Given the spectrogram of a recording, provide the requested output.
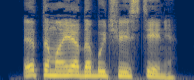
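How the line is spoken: Calm. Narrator (Russian): спокойно ответил я

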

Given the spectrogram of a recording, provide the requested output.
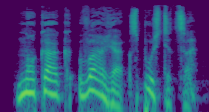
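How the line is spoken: Whisper. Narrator (Russian): прошептал Полиньяк

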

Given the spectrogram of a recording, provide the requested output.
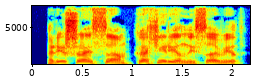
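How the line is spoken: Snorting remark. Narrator (Russian): хмыкнул я

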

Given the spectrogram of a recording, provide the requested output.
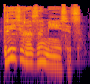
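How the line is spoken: Glum explanation. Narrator (Russian): уныло пояснил бригадир королевских строителей

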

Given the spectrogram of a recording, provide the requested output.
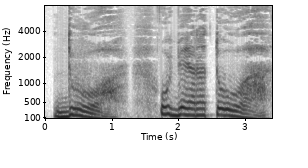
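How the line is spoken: Moaning. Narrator (Russian): стонал он

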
